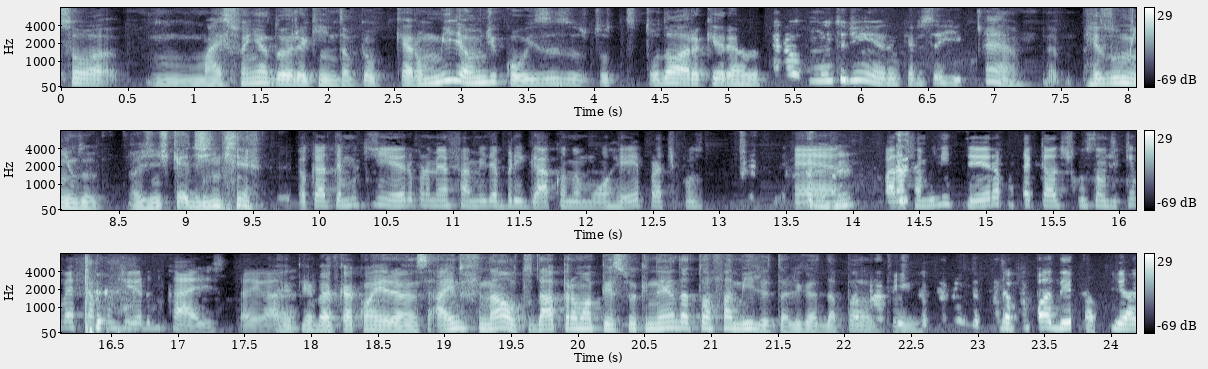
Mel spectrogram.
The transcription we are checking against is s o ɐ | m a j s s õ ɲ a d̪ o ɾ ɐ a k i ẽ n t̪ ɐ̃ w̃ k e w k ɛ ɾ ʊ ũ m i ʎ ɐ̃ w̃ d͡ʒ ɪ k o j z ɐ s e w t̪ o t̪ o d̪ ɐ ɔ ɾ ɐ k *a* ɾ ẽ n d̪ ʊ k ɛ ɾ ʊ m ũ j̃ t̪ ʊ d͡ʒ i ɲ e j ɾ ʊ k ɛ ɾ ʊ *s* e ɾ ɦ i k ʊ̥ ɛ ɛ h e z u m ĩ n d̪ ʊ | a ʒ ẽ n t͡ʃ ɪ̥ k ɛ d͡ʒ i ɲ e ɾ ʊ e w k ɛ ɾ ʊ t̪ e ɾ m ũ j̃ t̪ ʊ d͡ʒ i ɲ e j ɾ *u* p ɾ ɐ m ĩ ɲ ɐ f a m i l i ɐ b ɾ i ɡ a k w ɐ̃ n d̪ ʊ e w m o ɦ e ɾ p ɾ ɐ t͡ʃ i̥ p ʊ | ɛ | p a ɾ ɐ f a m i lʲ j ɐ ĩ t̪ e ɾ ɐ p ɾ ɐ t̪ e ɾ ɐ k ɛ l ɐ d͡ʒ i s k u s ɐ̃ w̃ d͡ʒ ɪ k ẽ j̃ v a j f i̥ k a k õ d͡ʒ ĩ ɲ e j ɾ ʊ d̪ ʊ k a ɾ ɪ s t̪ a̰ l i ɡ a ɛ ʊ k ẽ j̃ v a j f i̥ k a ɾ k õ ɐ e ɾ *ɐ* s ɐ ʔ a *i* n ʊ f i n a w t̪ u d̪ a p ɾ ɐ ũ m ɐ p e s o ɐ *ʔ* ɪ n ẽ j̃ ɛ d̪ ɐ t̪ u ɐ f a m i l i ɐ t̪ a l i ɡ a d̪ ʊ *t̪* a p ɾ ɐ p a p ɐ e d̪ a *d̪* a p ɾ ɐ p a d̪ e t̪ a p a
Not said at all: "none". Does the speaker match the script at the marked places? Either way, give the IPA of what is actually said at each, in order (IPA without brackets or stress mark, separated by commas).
e, s, ʊ, ɐ̃, i, k, d̪, d̪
